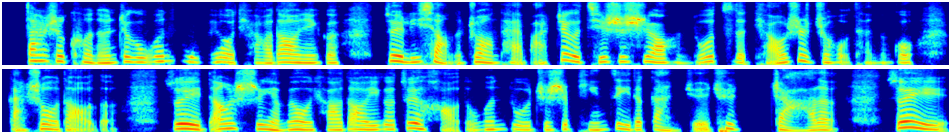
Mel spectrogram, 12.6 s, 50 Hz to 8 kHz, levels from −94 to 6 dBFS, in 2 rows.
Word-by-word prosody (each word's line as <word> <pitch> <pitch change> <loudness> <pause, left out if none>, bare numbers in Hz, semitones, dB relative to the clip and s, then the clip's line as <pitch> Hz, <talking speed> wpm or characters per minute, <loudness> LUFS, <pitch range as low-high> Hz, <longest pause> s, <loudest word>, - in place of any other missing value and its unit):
但 265 -1 +2
是 240 - +3
可 200 -4 -3
能 165 0 -1
这 225 - 0
个 200 - 0
温 235 +4 -2
度 220 -6 -7
没 195 - -13
有 200 - +1
调 160 -2 -6
到 195 -1 +2
一 170 - +1
个 175 0 -4 0.3
最 250 -2 +6
理 200 - 0
想 210 -6 +1
的 160 - -10
状 185 0 +1
态 - - -6
吧， 150 - -9
这 300 - -1
个 240 - +5
其 215 0 -2
实 225 +1 +4
是 225 +1 +6
要 190 - +4
很 180 -4 -8
多 190 +9 -2
次 - - -15
的 185 - -3
调 - - -3
试 265 +5 0
之 190 -5 -5
后 180 - -6
才 175 - -14
能 170 - -13
够 175 0 -5 0.2
感 - - -5
受 205 +3 +1
到 - - -2
的， - - -13 0.3
所 225 - +7
以 210 -3 +10
当 220 +6 +2
时 210 -2 +3
也 180 - +3
没 160 +4 -3
有 180 -2 +3
调 170 0 -3
到 185 +2 0
一 185 - 0
个 200 - -2
最 245 +1 +4
好 200 - -5
的 - - -10
温 185 +4 -4
度， 190 -4 -5
只 170 0 -6
是 175 +5 +5
凭 165 -3 -7
自 225 - -3
己 200 - 0
的 180 - -1
感 165 -7 -6
觉 - - -3
去 210 - -2 0.2
炸 150 -5 -3
了。 165 0 -1 0.3
所 270 +2 +7
以 215 -8 +4
190 Hz, 335 characters per minute, -24 LUFS, 170-220 Hz, 0.3 s, 以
